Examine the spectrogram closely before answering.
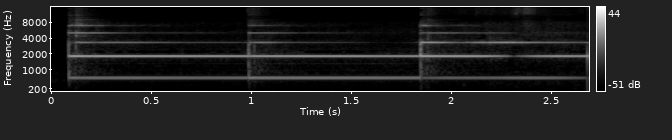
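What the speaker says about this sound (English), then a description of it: "we will ring the bell" A bell rings three times in a steady sequence, each strike bright and clear with a long sustained ring that carries into the next, loud and close with no voices.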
